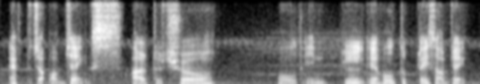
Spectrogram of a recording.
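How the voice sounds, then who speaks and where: Low, creaky-voiced man doing game commentary. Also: slight background noise. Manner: murmured thinking aloud, reads on-screen instructions. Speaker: gaming video host. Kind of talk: casual let's play commentary.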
